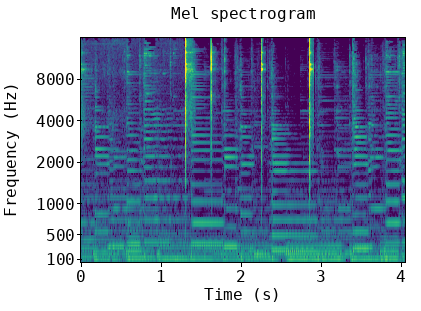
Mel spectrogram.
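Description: Acoustic guitar background music, with a few sharp clicks of a hammerstone striking a stone flake as it is retouched; the two loudest strikes come about a second and a quarter in and near three seconds in.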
